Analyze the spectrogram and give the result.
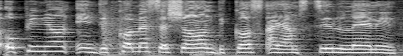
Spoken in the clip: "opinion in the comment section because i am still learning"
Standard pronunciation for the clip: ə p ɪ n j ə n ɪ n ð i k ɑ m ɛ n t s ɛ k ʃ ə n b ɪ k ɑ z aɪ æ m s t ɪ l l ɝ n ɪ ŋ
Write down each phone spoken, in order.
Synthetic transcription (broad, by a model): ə p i n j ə n ɪ n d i k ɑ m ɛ s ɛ ʃ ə n b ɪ k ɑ s aɪ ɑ m s t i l l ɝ n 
